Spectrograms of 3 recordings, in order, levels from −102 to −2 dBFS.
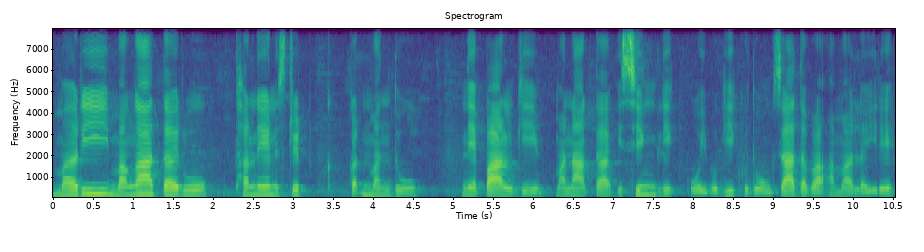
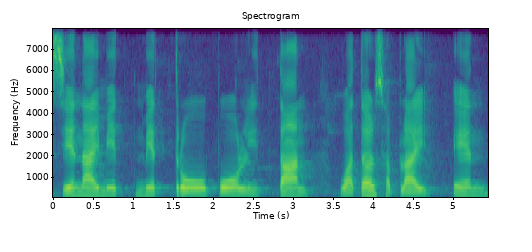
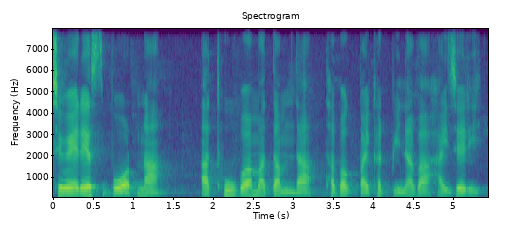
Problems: background sounds at intervals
